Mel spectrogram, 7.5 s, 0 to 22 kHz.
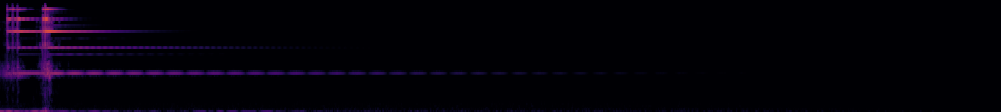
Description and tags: Bike bell 01
Bicycle bell recorded with an Oktava MK 012-01
bell, bicycle, bike, ring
